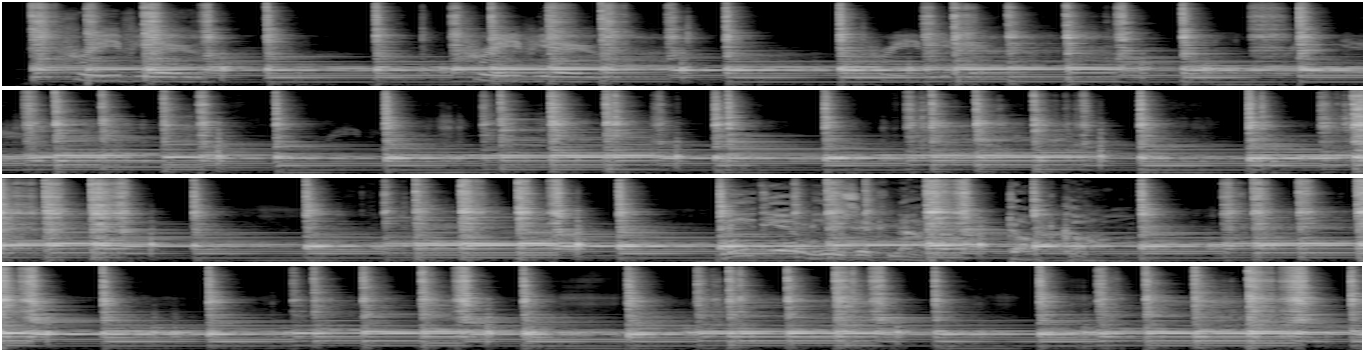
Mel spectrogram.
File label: Berimbau Long Version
